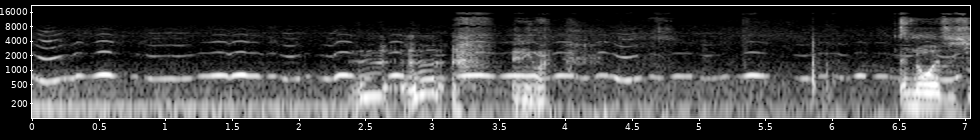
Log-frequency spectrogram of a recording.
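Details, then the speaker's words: Minelab GPZ 7000 metal detector, modified versus standard, swung in a suburban back yard near power lines and household appliances: wavering, warbling threshold with erratic chirps and surges over a low hum, shifting after retune to noise-cancel channel 44; electromagnetic interference. "just too great I really should not be doing this in Suburbia you can hear the noise look I'll just give it a retune and you'll hear the noise change again"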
